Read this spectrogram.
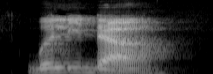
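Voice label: "belida", Malay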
